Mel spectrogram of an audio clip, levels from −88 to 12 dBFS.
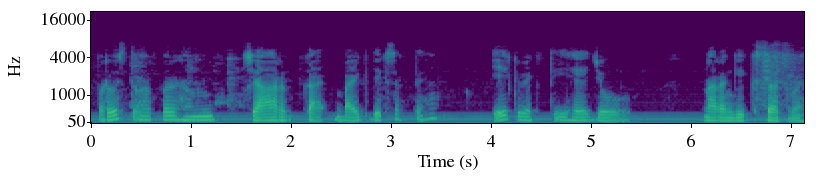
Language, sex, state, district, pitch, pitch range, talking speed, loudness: Hindi, male, Uttar Pradesh, Muzaffarnagar, 125 Hz, 110-145 Hz, 145 wpm, -27 LUFS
